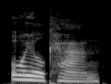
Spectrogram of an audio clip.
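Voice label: "oilcan", British English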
